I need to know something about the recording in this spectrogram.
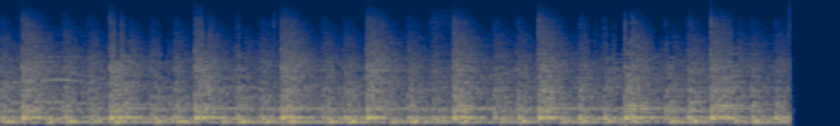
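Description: Drum-driven wedding dance music: a fast, steady drumbeat with held tones underneath.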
